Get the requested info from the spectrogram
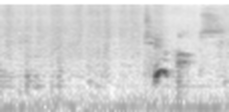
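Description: Rustling and crinkling of bubble wrap and cardboard packing as hands dig through a shipping box. A brief voiced sound from the man comes near the end.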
